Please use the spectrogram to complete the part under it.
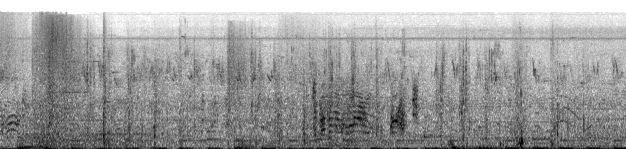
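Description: Leafy plants rustle and swish as someone pushes through them.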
